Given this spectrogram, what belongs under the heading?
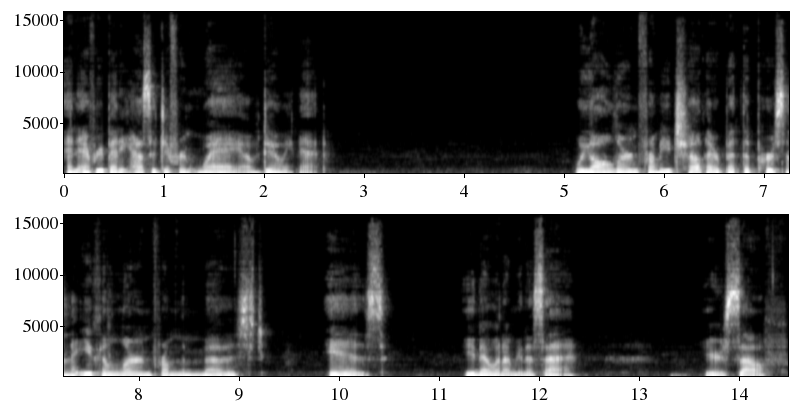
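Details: Adult woman; typical speech.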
